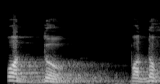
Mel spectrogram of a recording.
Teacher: ময়ের উচ্চারণ নাই, কিন্তু দ দুইবার উচ্চারিত হয়েছে।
